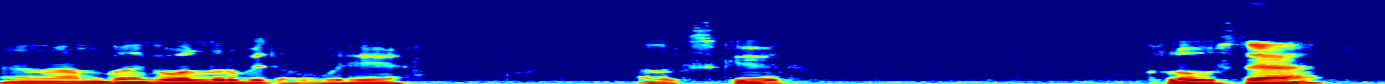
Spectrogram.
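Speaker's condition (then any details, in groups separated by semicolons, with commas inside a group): No condition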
